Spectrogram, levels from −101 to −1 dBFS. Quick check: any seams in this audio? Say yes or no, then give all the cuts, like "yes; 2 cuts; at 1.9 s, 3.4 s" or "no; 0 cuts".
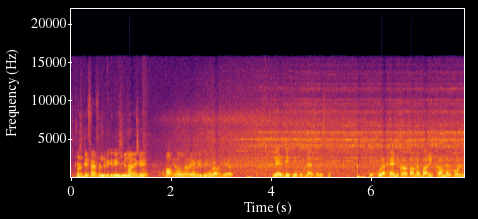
yes; 1 cut; at 2.3 s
